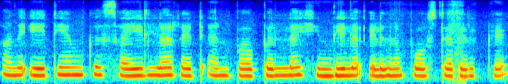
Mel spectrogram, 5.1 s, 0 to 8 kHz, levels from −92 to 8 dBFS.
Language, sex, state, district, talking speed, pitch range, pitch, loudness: Tamil, female, Tamil Nadu, Nilgiris, 120 wpm, 205-225 Hz, 210 Hz, -14 LUFS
